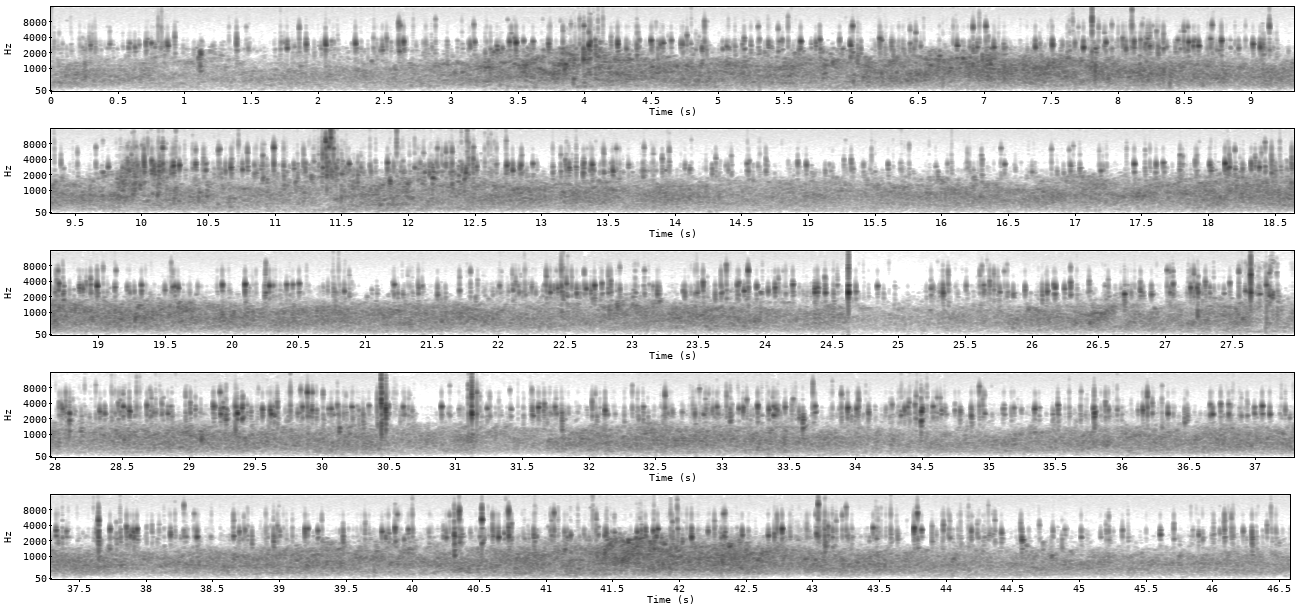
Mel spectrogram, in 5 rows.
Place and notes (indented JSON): {
  "title": "nám. Dr. Václava Holého, Praha, Česko - Stream 02",
  "date": "2019-05-17 10:50:00",
  "description": "Hydrophone recording of the Rokytka river. The recording became a part of the sound installation \"Stream\" at the festival M3 - Art in Space in Prague, 2019",
  "latitude": "50.11",
  "longitude": "14.47",
  "altitude": "186",
  "timezone": "GMT+1"
}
